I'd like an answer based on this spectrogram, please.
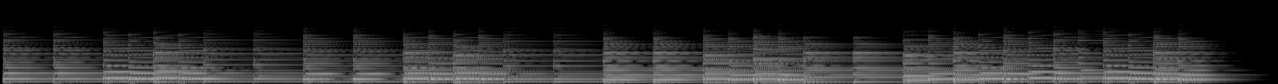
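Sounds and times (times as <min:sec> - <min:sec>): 
piano: 0:00.0 - 0:12.7.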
